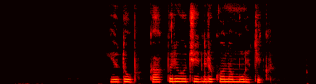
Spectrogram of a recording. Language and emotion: Russian, neutral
